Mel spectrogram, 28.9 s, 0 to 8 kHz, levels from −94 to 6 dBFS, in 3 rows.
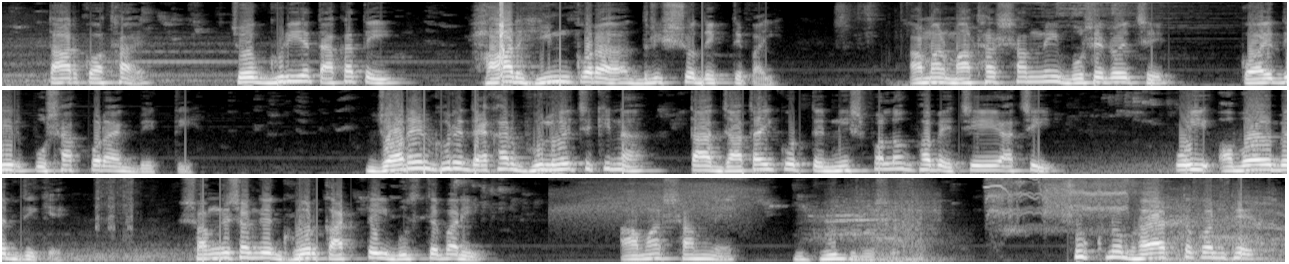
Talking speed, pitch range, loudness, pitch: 100 wpm, 125-170 Hz, -9 LUFS, 145 Hz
